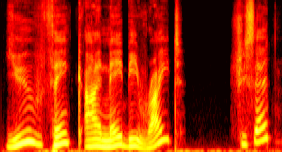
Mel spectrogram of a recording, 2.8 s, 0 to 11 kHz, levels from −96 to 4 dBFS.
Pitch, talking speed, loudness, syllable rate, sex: 180 Hz, 170 wpm, -16 LUFS, 3.8 syllables/s, male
